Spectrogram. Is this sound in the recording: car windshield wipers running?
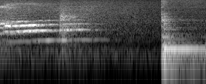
no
